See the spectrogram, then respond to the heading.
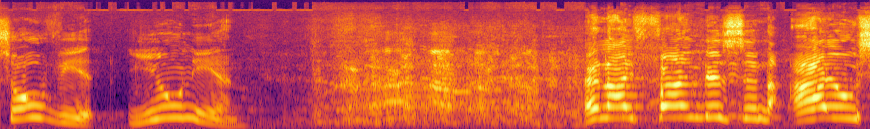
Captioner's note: audience laughs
